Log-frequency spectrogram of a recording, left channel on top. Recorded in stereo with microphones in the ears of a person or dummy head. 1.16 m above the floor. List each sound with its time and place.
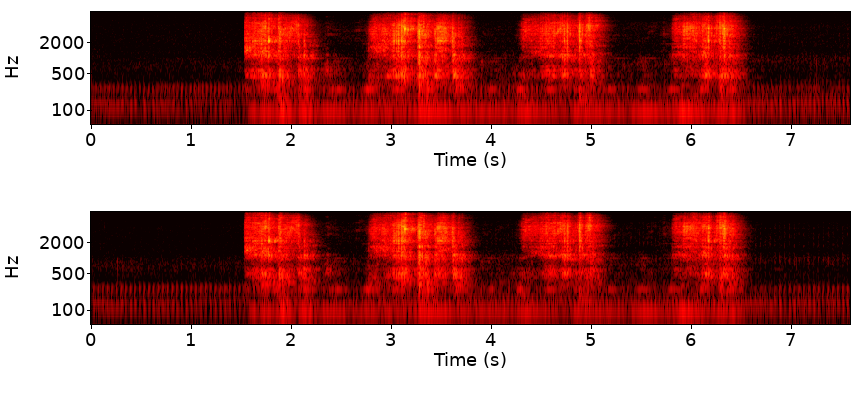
1.5 s scissors: 10° left (ahead or behind), 1.3 m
